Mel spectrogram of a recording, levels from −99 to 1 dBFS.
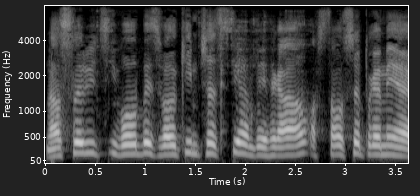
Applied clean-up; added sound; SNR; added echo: neural mask model DeepFilterNet 3.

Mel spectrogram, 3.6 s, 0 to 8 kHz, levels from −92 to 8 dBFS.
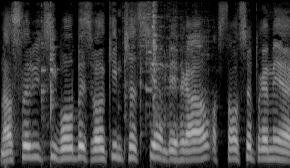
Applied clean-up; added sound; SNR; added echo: neural mask model RNNoise.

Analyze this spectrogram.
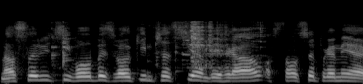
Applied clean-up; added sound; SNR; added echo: classical method log-MMSE.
